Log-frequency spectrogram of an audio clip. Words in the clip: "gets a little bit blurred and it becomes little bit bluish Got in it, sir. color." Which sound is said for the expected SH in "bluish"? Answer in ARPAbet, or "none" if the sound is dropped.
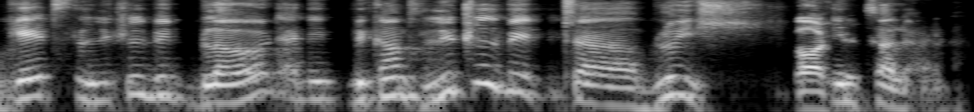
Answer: SH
